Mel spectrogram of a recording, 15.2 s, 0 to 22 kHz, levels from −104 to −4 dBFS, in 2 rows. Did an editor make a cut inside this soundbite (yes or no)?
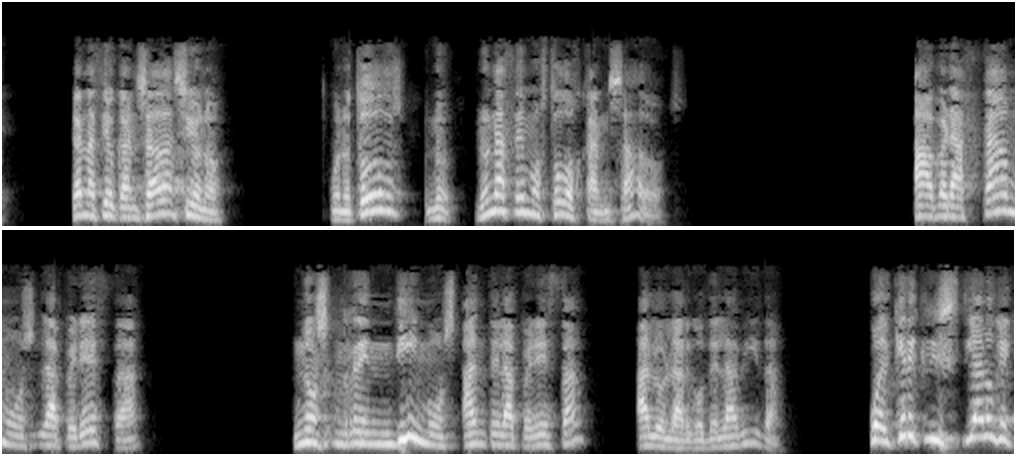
yes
